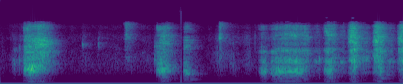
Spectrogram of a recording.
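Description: A chimpanzee gives a harsh, breathy opening cry, then a quickening series of rough, rhythmic pants, about four per second near the end.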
